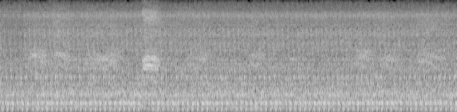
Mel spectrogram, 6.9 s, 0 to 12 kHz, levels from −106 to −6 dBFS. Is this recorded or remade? recorded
